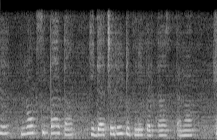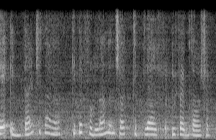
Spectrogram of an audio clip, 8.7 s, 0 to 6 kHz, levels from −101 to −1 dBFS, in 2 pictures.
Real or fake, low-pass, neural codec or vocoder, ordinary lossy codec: fake; 5.4 kHz; codec, 32 kHz, 1.9 kbps, SNAC; none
